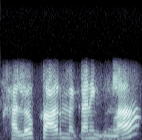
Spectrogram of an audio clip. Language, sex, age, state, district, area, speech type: Tamil, female, 60+, Tamil Nadu, Tenkasi, urban, conversation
